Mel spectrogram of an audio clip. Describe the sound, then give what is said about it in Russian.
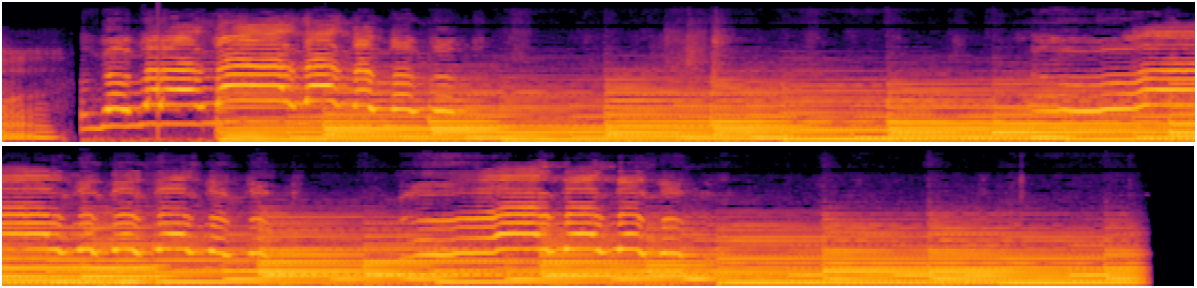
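A woman imitates a cat with long, wavering meows, rising and falling in pitch several times, loud over a steady tonal backdrop. “О, ты сейчас сказала, как кот.”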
